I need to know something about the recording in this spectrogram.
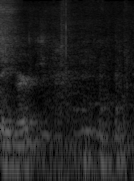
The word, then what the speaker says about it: sievert: Effective dose, right, measured in, it's pronounced sievert.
